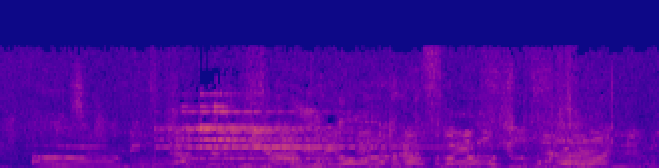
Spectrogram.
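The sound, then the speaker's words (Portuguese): A school bell rings steadily in a school playground over a crowd of children chattering and shouting, its bright tone sustained for a couple of seconds beneath the busy playground voices. “apanhei um grande susto quando vi no recreio a tocar a campainha”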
